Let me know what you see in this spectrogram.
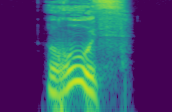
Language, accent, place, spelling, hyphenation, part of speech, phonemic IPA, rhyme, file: German, Germany, Berlin, Ruß, Ruß, noun, /ʁuːs/, -uːs, De-Ruß.ogg
- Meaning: soot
